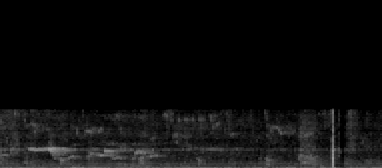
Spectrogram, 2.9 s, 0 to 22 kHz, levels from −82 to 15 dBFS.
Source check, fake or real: fake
